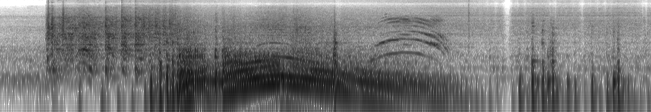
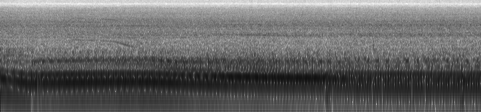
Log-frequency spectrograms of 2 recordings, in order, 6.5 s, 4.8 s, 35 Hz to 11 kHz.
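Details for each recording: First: Nissan 350Z with a swapped VQ35DE, first crank with clutch pressed, no coolant, no power steering and no intake fitted: fires, revs roughly, then sags and dies after a few seconds. It won't stay running without the intake. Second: Nissan 350Z with a swapped VQ35DE, test run with no exhaust fitted: loud, raw, steady idle with a deep even throb and a slight dip in revs. Engine running fine.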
